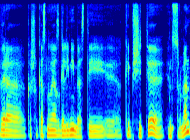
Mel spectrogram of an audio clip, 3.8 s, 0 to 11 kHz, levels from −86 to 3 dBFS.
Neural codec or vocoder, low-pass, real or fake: none; 9.9 kHz; real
